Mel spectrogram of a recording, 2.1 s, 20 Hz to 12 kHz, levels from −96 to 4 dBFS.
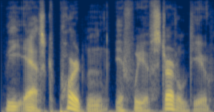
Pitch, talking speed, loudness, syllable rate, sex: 90 Hz, 225 wpm, -18 LUFS, 5.2 syllables/s, male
